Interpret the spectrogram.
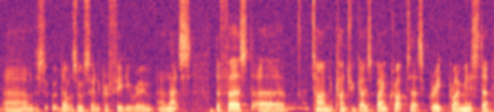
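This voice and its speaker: A man at middle pitch talks about his art in a loose, unscripted way. He stops and restarts often, filling gaps with ums and uhs as he wanders from point to point. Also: little pitch movement, creaky. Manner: rambling, halting, many fillers and restarts. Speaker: artist giving a talk on his work.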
